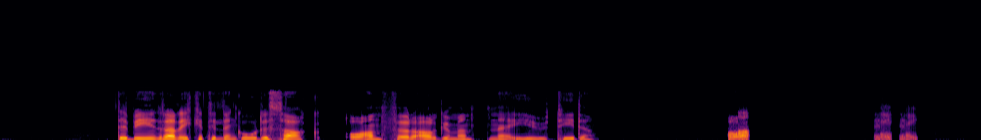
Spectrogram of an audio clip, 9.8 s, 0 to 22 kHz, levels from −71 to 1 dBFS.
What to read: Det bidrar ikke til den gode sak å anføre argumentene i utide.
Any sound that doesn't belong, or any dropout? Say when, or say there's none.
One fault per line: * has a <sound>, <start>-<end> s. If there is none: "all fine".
* has a laugh, 7.3-7.5 s
* has a laugh, 8.7-9.2 s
